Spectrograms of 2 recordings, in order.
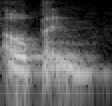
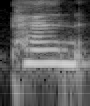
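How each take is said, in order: First: The second syllable has a reduced schwa. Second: The second syllable has a clear short e. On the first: "some people say" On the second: "Some people say"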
